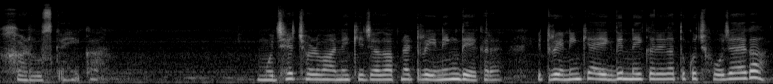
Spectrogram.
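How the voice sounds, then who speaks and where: A woman's voice: fairly high pitch, flat delivery, a little fast, warm tone, a little hiss or hum, close to an everyday voice. A woman voicing a young woman stranded behind enemy lines in an ASMR role-play, grumbling to herself and pleading with stammers. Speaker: ASMR roleplay performer.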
